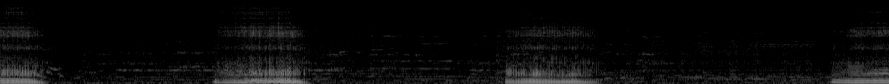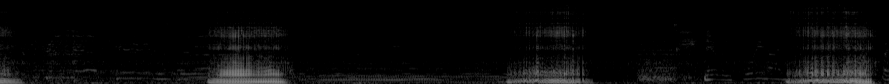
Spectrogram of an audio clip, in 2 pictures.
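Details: Male sleeper snoring heavily again: loud, rough snores on each breath in, about 20 a minute, with quiet gaps between them.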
